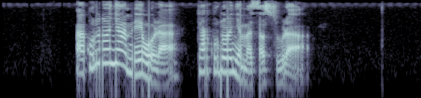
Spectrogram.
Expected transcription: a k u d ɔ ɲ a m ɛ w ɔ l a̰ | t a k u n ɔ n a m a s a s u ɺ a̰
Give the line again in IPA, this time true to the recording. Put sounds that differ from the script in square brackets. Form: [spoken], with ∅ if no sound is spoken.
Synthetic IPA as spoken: a k u [n] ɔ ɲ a m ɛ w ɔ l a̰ | t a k u n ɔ [ɲ] a m a s a s u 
